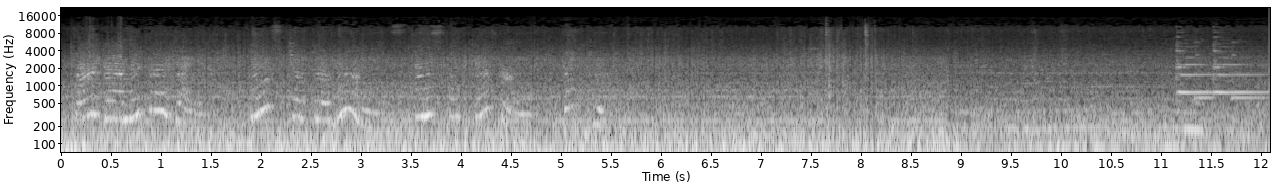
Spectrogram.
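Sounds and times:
bus engine and road rumble: 0.0 - 12.0
short high tone: 11.2 - 12.0.

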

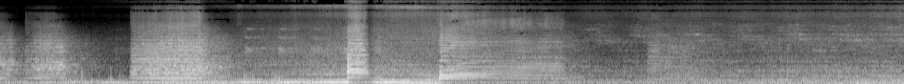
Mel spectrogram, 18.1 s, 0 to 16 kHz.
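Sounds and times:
locomotive horn blasts: 0.0 - 1.6, 2.6 - 4.6, 6.9 - 7.5, 8.8 - 11.6, 12.9 - 14.0
train rumbling past: 0.0 - 18.0.

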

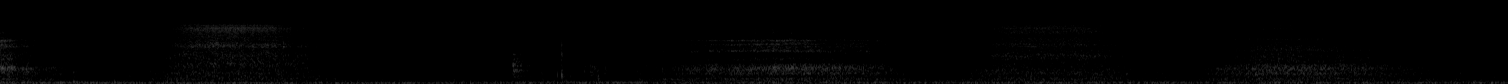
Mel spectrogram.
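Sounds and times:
person breathing slowly: 0.0 - 0.8, 1.5 - 3.4, 6.4 - 14.6.

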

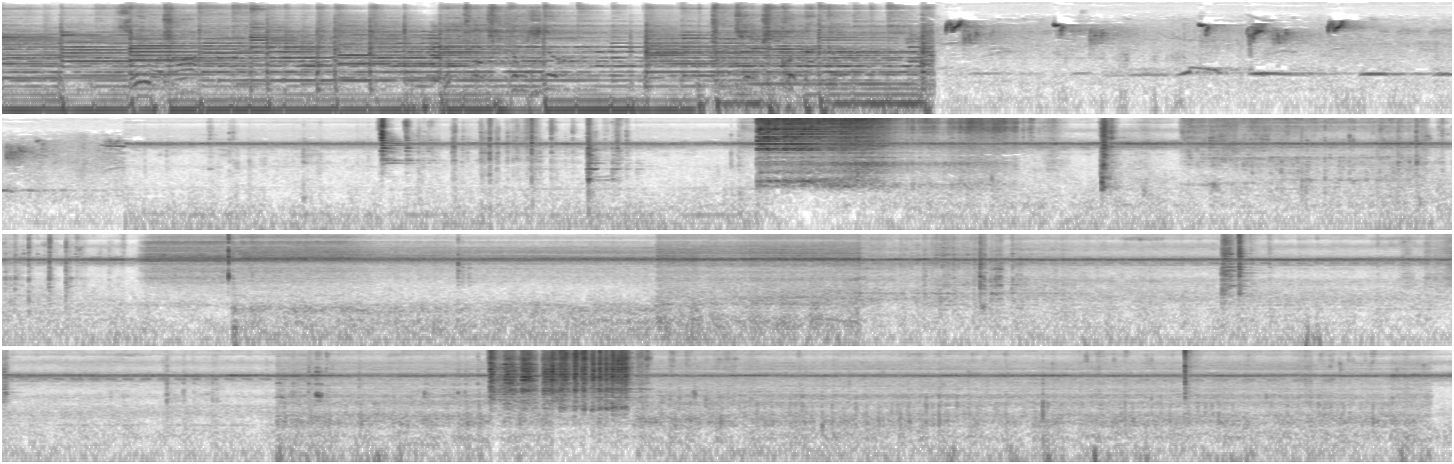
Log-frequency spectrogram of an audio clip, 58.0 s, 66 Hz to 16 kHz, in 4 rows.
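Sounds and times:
crickets chirring: 0.0 - 58.0
loud hiss: 22.0 - 25.3, 30.3 - 38.5, 46.2 - 57.8
gas stove burning: 25.6 - 42.9, 46.2 - 57.8.

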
